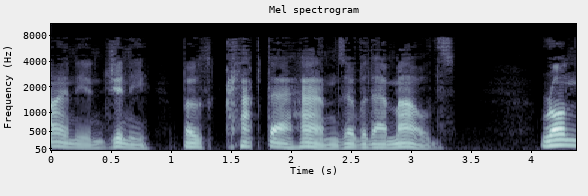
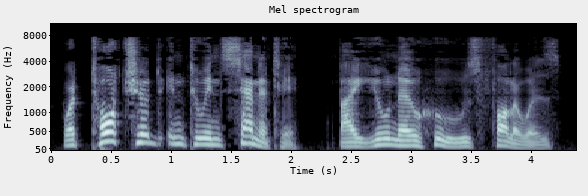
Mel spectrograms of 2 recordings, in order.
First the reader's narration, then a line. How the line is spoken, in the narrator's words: she said, turning haughtily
